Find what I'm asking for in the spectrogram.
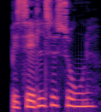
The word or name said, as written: besættelseszone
